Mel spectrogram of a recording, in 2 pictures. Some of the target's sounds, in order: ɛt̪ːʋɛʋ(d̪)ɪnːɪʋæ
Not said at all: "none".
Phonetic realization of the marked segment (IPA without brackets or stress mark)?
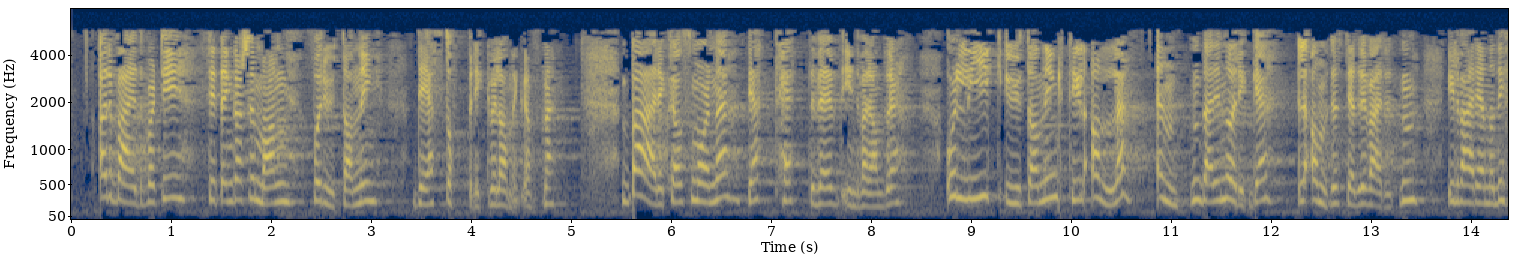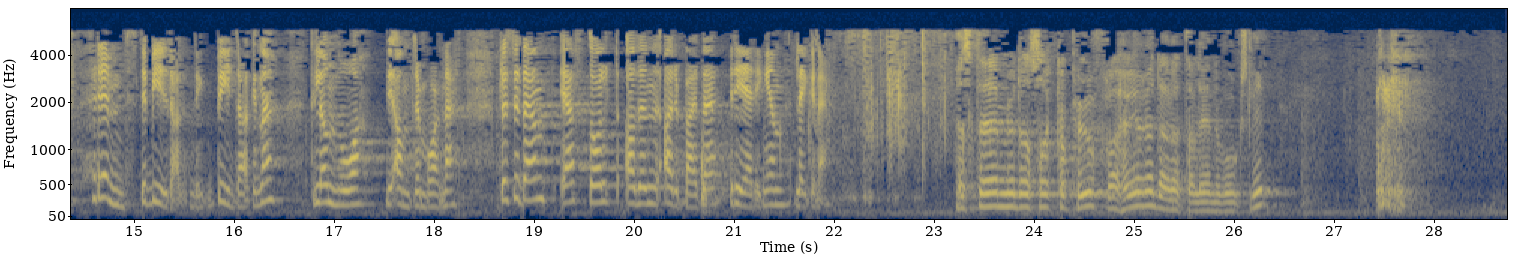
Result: d̪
